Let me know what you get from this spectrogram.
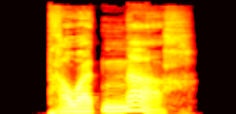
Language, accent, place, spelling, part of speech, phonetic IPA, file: German, Germany, Berlin, trauerten nach, verb, [ˌtʁaʊ̯ɐtn̩ ˈnaːx], De-trauerten nach.ogg
- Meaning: inflection of nachtrauern: 1. first/third-person plural preterite 2. first/third-person plural subjunctive II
